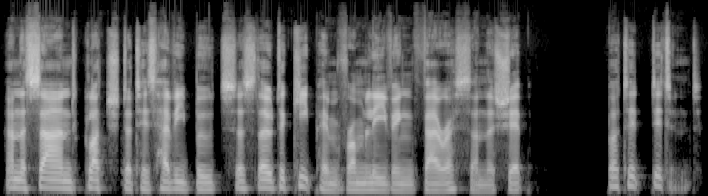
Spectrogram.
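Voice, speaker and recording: Male audiobook narrator, lower register, very clean resonant delivery, measured and dramatic sci-fi storytelling. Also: a bit bright, clear, resonant tone, no room sound, clean studio sound. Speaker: audiobook narrator and channel host. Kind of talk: scripted dramatic narration of a science fiction story.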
